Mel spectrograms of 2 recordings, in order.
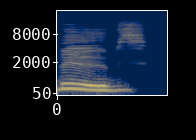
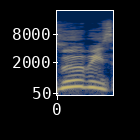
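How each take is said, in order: First: The name is said with one syllable. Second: The name is said with two syllables. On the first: The speaker calls it wrong. "I want to say it Boobs, but I say it wrong" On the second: The speaker calls it right. "It's Boobies"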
